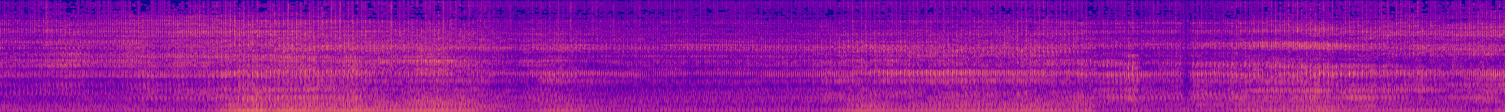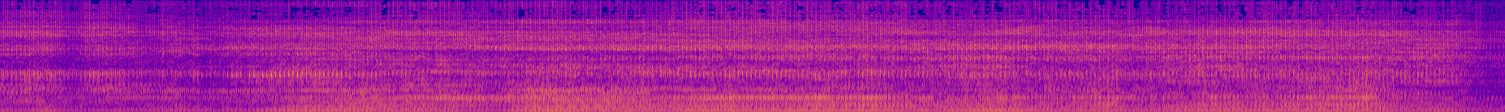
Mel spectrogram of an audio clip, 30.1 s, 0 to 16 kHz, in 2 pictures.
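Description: Pégas scroll saw running, its reciprocating blade cutting through 3/4-inch plywood, with a steady low motor hum. The sound grows louder and softer several times as the cut goes on.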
